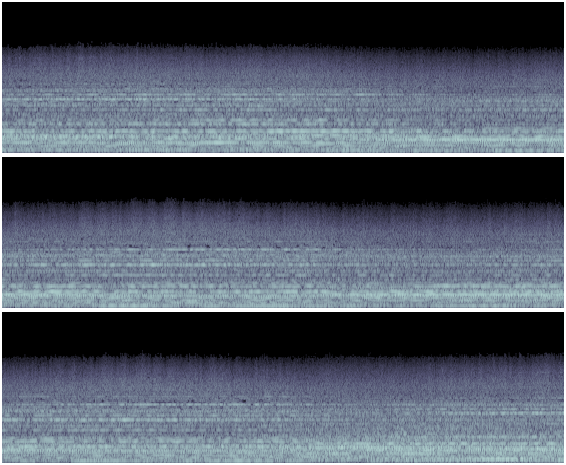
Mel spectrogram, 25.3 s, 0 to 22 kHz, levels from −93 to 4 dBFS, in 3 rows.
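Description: No technical faults are audible.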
